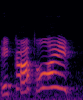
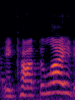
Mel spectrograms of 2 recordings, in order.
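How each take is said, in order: First: Much higher, louder squeal of delight; excited squeal. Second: Said in the usual way. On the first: Real, not acted. Thrilled at the sparkles on her notebook, high excited squeal. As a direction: repeat it squeaking with joy. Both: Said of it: "Oh, I get so excited".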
